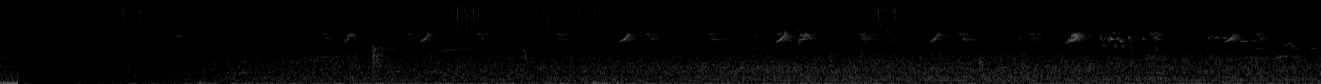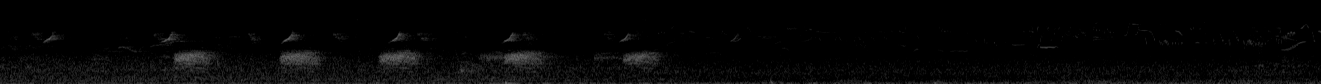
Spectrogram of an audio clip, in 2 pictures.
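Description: Faint birdsong: one bird repeats a short high call about once a second, and partway through another gives five lower, evenly spaced calls.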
